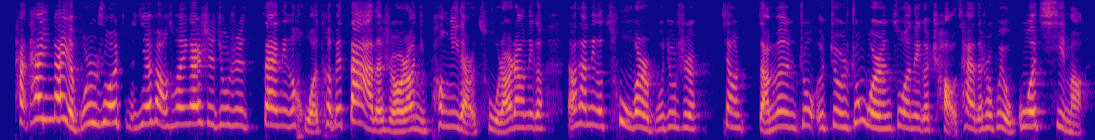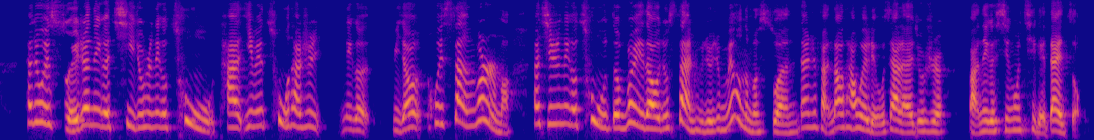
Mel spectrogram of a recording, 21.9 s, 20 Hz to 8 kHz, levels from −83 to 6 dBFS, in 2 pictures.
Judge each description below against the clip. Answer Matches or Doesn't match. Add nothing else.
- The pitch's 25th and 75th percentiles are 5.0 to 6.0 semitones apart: Matches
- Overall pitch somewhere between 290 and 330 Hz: Matches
